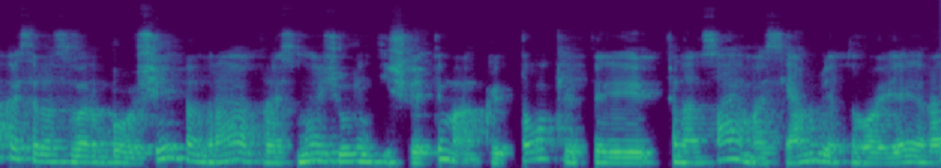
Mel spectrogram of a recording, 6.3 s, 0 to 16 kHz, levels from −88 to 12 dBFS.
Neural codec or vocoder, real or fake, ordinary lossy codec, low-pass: codec, 44.1 kHz, 7.8 kbps, Pupu-Codec; fake; Opus, 64 kbps; 14.4 kHz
